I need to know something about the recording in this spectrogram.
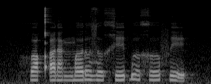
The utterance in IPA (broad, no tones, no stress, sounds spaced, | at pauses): h o qʼ ɤ ɾ a ŋ͡m ʌ ɾ ɤ z ɤ x e ɓ ɤ x ɤ f e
